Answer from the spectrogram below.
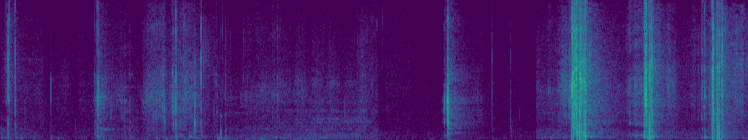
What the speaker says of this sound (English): So I'm going to use masking tape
